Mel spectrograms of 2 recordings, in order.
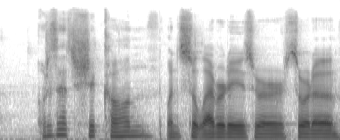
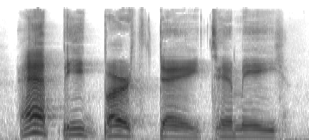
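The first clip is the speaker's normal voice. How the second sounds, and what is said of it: Gilbert Gottfried impression. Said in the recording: “what does Gilbert Gottfried do ... I'm not claiming to have a good Gilbert impression.”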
